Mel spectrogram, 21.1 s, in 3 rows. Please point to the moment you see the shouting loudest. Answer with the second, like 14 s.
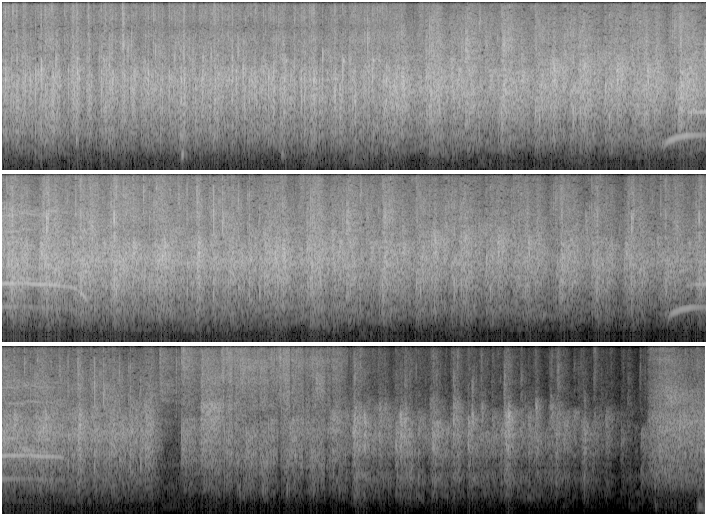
7 s.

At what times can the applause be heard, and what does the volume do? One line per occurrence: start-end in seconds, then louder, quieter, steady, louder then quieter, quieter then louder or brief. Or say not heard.
0.0-21.0 quieter.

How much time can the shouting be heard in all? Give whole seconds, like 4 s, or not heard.
2 s.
